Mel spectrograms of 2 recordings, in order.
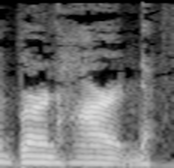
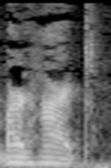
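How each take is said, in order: First: The name ends without a final t sound. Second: The name ends with a final t sound. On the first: The speaker calls it right. "It's Sandra Bernhard" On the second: The speaker calls it wrong. "not Bernhardt. There's no T"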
